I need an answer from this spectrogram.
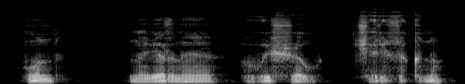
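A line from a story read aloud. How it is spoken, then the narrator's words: Quiet meaningful whisper. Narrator (Russian): сказал на ухо тихо и значительно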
